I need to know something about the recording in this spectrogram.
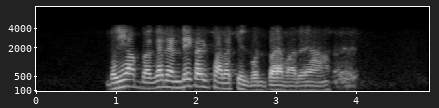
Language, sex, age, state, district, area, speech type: Hindi, male, 60+, Uttar Pradesh, Sitapur, rural, conversation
